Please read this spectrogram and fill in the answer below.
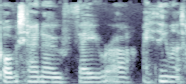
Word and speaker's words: Feyre: And I think also because I took a break, characters, like obviously I know Feyre, I think that's how you say her name, Feyre.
